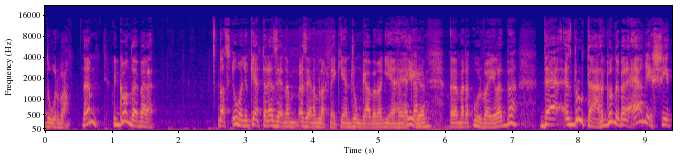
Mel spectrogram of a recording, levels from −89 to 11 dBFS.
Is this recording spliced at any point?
yes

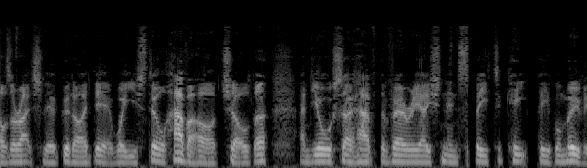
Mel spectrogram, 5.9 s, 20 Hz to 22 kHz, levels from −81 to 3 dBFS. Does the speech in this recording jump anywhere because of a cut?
no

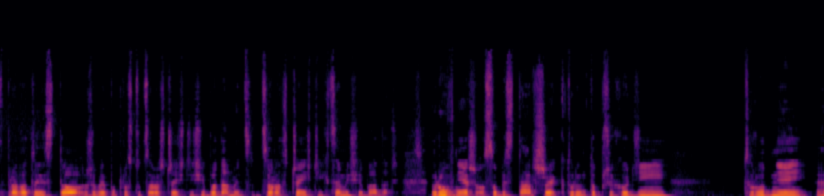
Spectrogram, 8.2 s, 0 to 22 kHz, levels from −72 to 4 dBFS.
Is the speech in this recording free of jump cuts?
yes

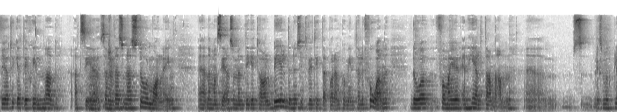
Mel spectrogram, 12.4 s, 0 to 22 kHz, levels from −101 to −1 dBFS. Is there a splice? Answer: no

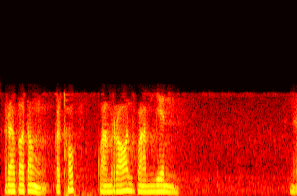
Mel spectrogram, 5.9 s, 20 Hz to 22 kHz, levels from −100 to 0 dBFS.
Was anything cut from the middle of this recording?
yes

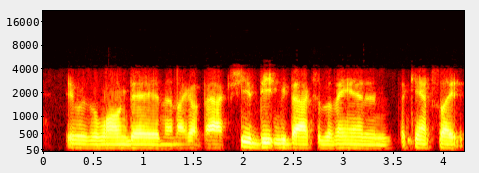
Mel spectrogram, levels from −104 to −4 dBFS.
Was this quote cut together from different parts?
no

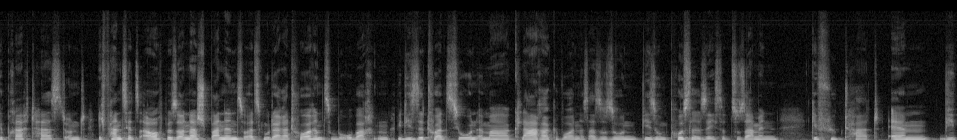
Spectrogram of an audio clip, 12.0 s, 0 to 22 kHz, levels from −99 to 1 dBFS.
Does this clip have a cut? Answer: yes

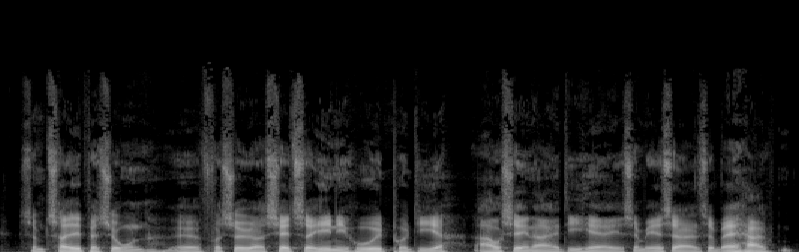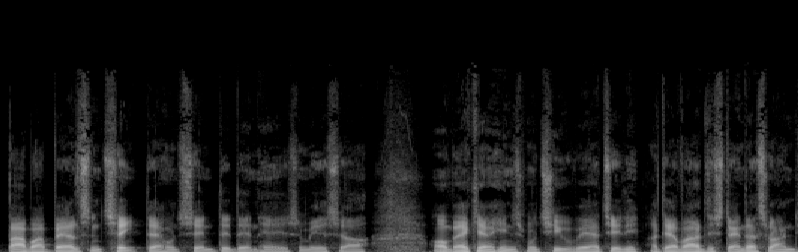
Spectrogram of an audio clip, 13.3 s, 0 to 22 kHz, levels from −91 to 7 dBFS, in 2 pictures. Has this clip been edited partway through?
no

